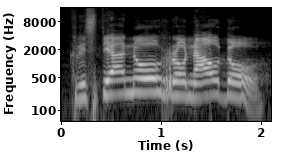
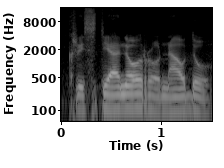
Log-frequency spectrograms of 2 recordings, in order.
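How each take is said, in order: First: Slow, drawn-out proud name; full-voiced, stretched-out boast; grand announcement. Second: Low, soft name drop; deep, quiet self-important answer; hushed reveal. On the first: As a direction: announce the name like a star's introduction. Proud answer to own question. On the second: Acted. Smug answer to own question.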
